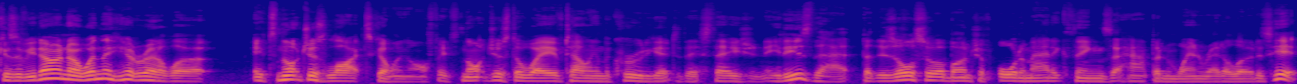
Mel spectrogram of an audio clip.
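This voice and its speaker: With hardly any pauses, a man rushes at a very fast pace, his fairly low pitch showing ordinary variation. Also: very clean recording, silent background. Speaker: podcast host. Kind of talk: podcast episode review monologue. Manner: stumbles over words; casual conversational.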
